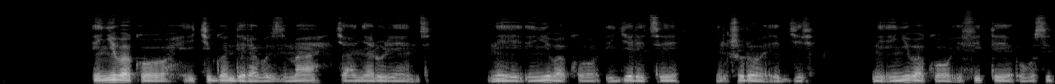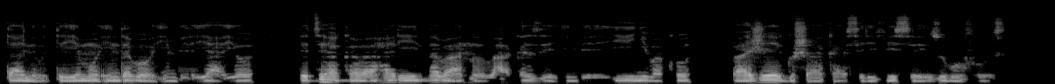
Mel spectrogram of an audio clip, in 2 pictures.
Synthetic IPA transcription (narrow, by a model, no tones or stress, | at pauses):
iɲuβakʰo̞jiciɡo̞ːnde̞ɾaβuzimacaːɲaɾuɾe̞ːnze̥ | niiɲuβakʰo̞iɟe̞ɾe̞t͡se̞ | int͡ʃuɾo̞ḛbɟiɾe | niʔiɲuβakʰo̞ḭfite̞uβusitaːniβute̞ːje̞mo̞ʔindaβo̞imbe̞ɾe̞jaːjo̞ | nde̞t͡se̞hakaβaɦaɾinaβaːn̥huβahaɡ̥aze̞imbe̞ɾe̞jiiɲuβakʰo̞ | βaːʒe̞ɡuʃaːkase̞ɾiviːse̞zuβuvuːzi̥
